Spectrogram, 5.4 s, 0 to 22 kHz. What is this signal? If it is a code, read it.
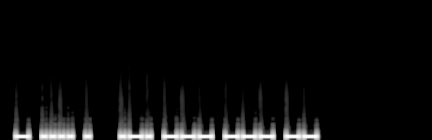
Morse code, heard as a keyed tone, about 22 wpm, 700 Hz. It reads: THE ROOM
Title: Sets of 5 Words Encore 22wpm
